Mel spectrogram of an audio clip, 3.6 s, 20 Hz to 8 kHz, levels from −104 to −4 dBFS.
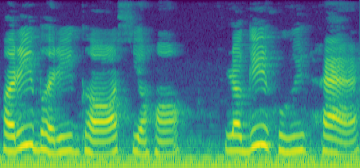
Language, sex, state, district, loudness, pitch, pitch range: Hindi, female, Punjab, Pathankot, -15 LUFS, 235 Hz, 225-270 Hz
